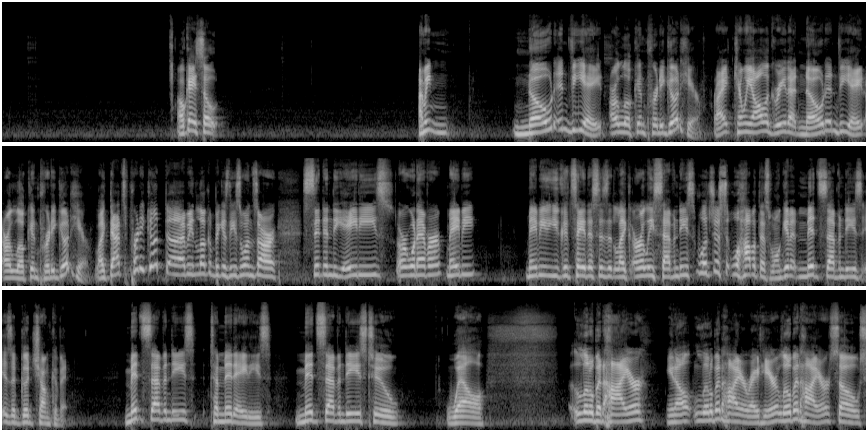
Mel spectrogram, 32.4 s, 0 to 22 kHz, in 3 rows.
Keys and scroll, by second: 8.5 ctrl+a, 8.6 [, 8.8 ctrl+u, 9.2 ctrl+u, 10.2 ctrl+d, 10.5 ctrl+d, 10.6 ctrl+d, 11.5 ctrl+u, 11.7 ctrl+u, 12.4 ctrl+d, 12.5 ctrl+d, 12.7 ctrl+d, 13.0 ctrl+u, 13.5 ctrl+u, 14.0 ctrl+d, 14.2 ctrl+d, 14.3 ctrl+d, 14.9 ctrl+u, 15.1 ctrl+u, 17.1 ctrl+d, 17.3 ctrl+d, 17.7 ctrl+d, 24.3 ctrl+u, 24.5 ctrl+u.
